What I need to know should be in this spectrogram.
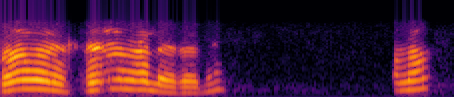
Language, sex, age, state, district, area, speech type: Kannada, male, 30-45, Karnataka, Udupi, rural, conversation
